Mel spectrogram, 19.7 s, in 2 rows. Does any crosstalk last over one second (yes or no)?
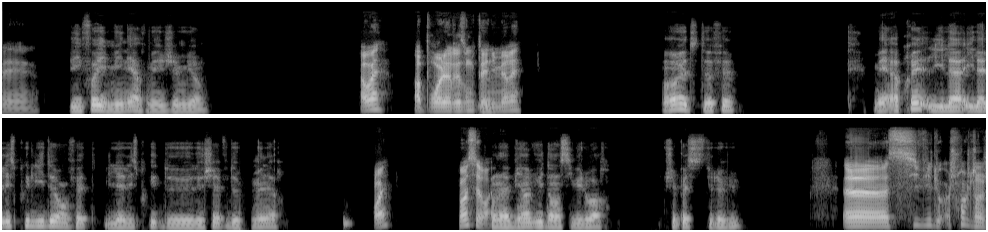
no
